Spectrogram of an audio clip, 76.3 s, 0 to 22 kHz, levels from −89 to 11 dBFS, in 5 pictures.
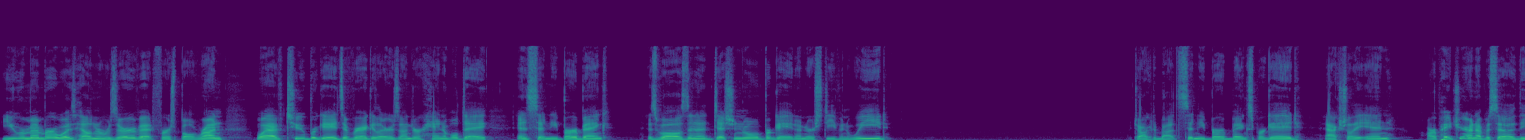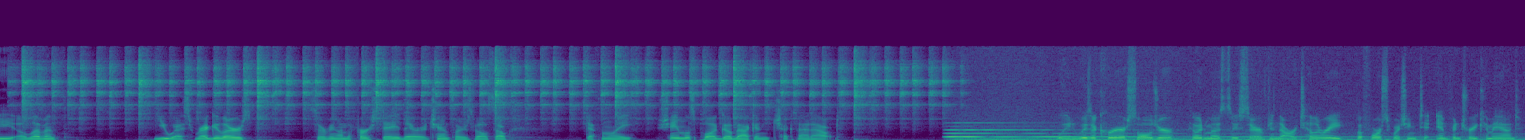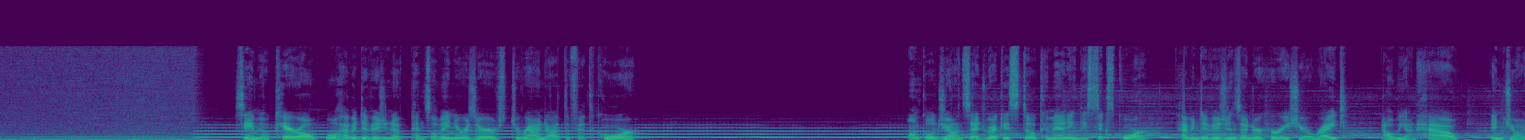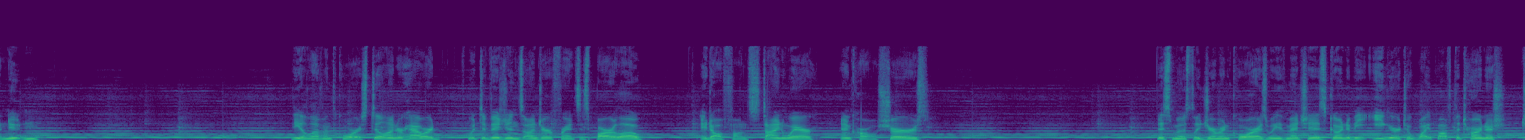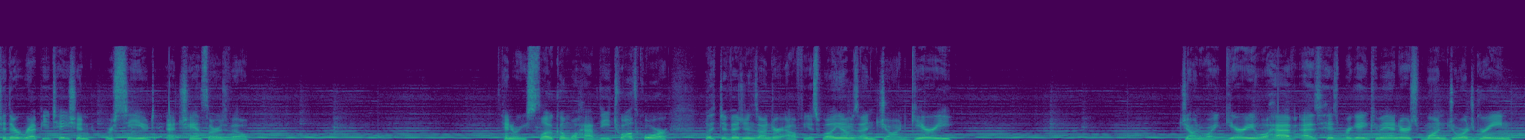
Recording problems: background music; loud; from 15 s on; 7 dB below the speech

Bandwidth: 14.5 kHz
